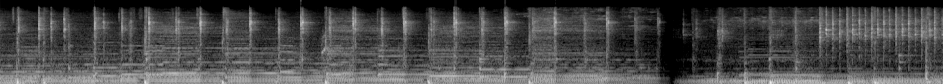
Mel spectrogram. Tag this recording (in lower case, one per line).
independent music
music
